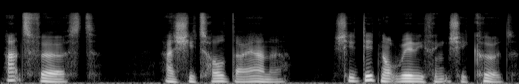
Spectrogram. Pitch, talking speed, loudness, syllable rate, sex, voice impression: 135 Hz, 150 wpm, -18 LUFS, 3.7 syllables/s, male, very masculine, slightly old, very thick, slightly tensed, slightly weak, slightly bright, slightly soft, clear, fluent, slightly cool, intellectual, slightly refreshing, sincere, calm, mature, slightly friendly, slightly reassuring, slightly unique, slightly elegant, wild, sweet, slightly lively, kind, modest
